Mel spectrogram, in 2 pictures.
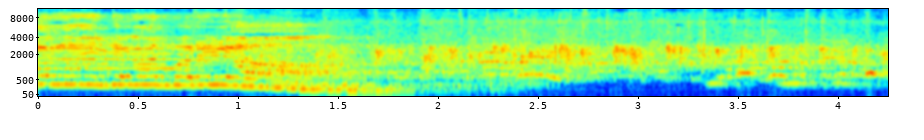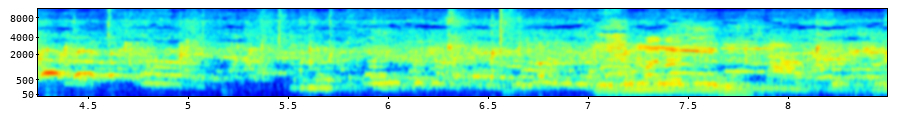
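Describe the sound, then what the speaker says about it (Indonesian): An audience applauds at a Nias cultural performance, dense clapping mixed with crowd chatter and an amplified voice talking over it throughout. "Kita tepuk tangan dengan meriah"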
